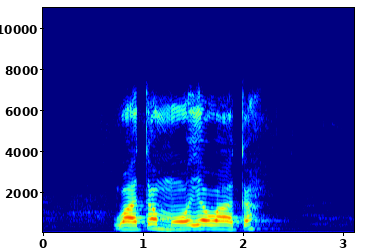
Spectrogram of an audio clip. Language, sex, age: Northern Sotho, male, 25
